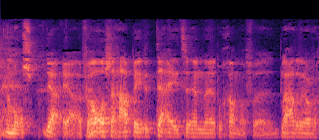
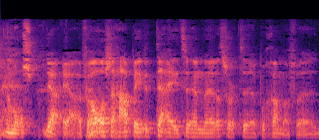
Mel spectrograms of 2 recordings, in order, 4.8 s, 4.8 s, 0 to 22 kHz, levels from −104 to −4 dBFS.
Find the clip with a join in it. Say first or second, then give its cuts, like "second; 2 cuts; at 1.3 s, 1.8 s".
first; 1 cut; at 3.2 s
